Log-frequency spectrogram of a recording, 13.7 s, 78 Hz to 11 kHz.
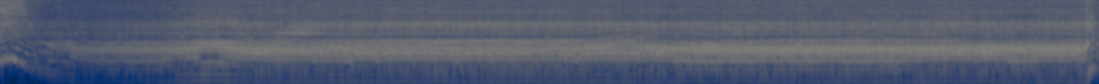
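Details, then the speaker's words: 16-year-old HPI RS4 3 Evo nitro RC car, first run after carb reset to factory settings: small engine idling high and buzzy with a slight uneven wobble, smoky and oily, a little rough idle. "so it was quite smoky quite oily a little bit of rough idling probably jus"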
